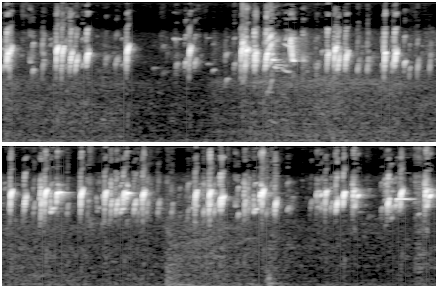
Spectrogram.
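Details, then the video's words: Lively goldfinch singing rich in diversity: long stretches of rapid tinkling, twittering notes broken by short pauses, bursts of chirps rising and falling in loudness throughout. "motivational ringtones that will take you on a journey with goldfinch"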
